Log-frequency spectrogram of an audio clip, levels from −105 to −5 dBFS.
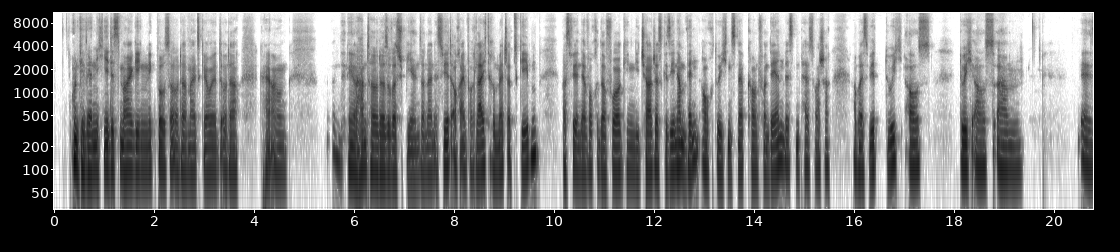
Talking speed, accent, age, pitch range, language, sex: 155 wpm, German, 30-49, 100-110 Hz, German, male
